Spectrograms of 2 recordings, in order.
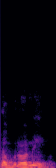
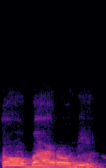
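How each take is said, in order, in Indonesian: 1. Nama itu diucapkan tanpa vokal di antara 'b' dan 'r'. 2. Nama itu diucapkan dengan vokal di antara 'b' dan 'r'. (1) "Mohon jangan membaca Tobroni" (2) "Yang benar Tobaroni"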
